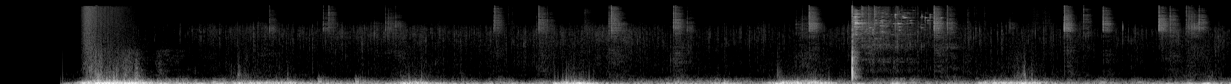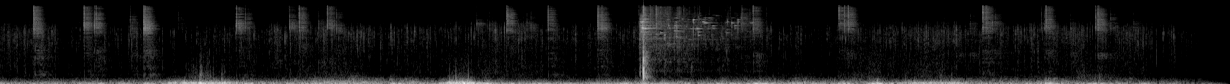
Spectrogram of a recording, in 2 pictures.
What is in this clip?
Car-Burning
Layered sound made from clothes, plastic bag, blow, glass crash, handclap, white noise, plastic glass. Recorded with AKG 2006 mixed in Audacity.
